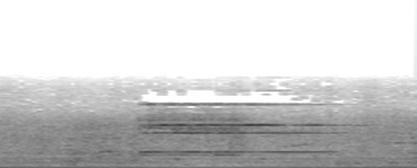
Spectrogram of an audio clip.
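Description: A telephone ringing: one electronic ring lasting about two seconds, starting a little over a second in, over a steady low hum.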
